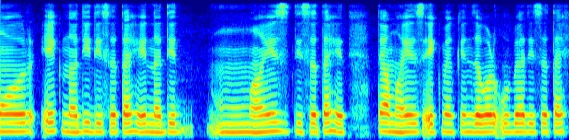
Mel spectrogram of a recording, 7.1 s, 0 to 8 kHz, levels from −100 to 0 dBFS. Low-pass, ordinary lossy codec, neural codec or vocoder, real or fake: 7.2 kHz; none; none; real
